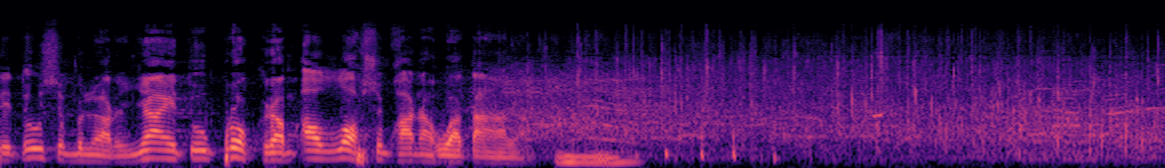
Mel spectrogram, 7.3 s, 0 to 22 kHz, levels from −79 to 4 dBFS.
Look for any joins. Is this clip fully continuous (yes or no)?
yes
